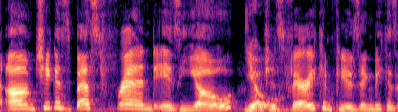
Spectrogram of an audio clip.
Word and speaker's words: You: chica's best friend is Yo which is very confusing because every time I put it in my notes um it's spelled y-o-u so I'm like yo and she and Chica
